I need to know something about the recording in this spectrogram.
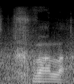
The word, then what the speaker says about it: hvala: And the way you say thank you in Croatian is hvala.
